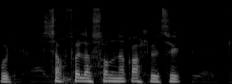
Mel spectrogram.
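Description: A man speaking in an interview; nothing but speech is heard.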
